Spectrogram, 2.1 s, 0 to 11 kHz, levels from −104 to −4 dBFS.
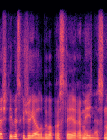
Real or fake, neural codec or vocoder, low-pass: fake; codec, 24 kHz, 3.1 kbps, DualCodec; 9.9 kHz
